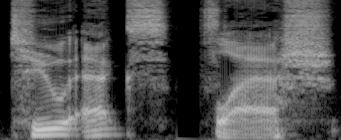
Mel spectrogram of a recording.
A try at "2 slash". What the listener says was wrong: Actually, the X isn't pronounced. It's 2 slash.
